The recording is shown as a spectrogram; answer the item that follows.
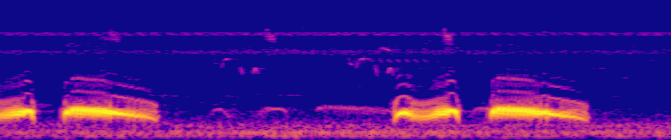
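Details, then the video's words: Spotted dove lure call for drawing target birds near; two phrases, each a brief double note then a longer, gently descending coo, clear over a quiet background. "SUARA BURUNG TEKUKUR MEMANGGIL DAN MENEKAN MEMBUAT BURUNG LAIN IKUTAN BUNYI"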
